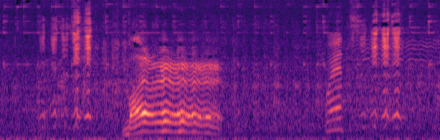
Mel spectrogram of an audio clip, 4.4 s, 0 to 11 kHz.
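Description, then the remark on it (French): Goats bleat: one lets out a long, wavering bleat, followed a moment later by a shorter one, with fainter bleats and background murmur around them. “Et on s'est retrouvés à 5h du matin avec les chèvres autour de la yourte, être obligés de les remonter dans le parc.”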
